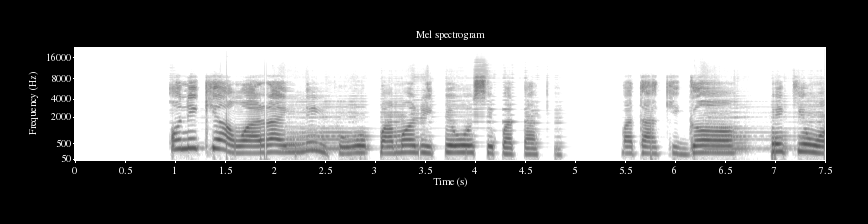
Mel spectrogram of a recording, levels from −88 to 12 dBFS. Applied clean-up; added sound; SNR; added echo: neural mask model RNNoise.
